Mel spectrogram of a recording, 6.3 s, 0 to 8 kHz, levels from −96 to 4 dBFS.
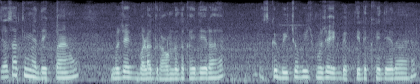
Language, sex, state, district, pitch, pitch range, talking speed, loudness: Hindi, male, Bihar, Katihar, 145 Hz, 130-160 Hz, 220 wpm, -16 LUFS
